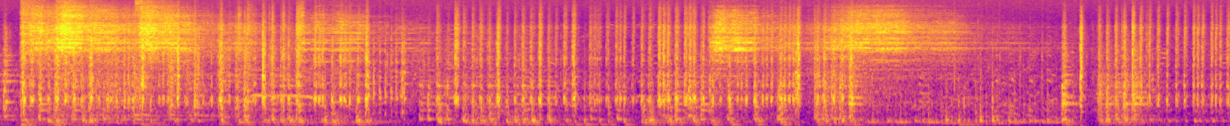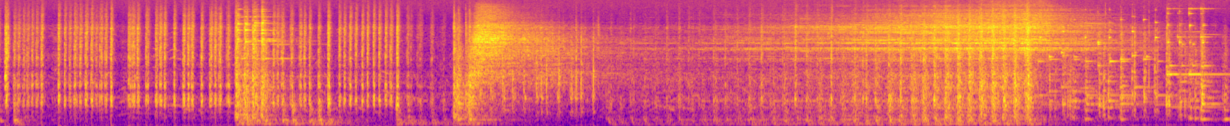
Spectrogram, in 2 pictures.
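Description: Marching drumline playing: snare drums with rapid rolls and stick strokes over bass drums. The playing eases off for a few seconds late on, then builds back up near the end.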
